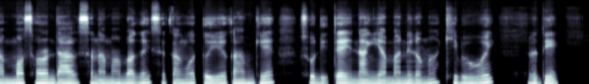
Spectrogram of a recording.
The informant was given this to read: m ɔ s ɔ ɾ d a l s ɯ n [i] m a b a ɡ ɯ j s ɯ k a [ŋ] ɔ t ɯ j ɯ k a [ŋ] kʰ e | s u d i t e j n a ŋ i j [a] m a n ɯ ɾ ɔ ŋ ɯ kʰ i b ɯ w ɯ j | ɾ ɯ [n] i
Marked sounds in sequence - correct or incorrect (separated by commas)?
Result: incorrect, correct, incorrect, correct, incorrect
